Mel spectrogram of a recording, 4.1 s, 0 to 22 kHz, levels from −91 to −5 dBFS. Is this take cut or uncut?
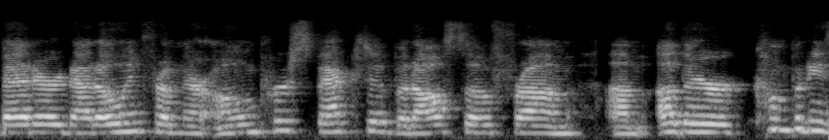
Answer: cut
